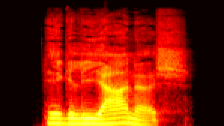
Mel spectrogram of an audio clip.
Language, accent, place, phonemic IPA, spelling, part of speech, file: German, Germany, Berlin, /heːɡəˈli̯aːnɪʃ/, hegelianisch, adjective, De-hegelianisch.ogg
- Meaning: Hegelian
